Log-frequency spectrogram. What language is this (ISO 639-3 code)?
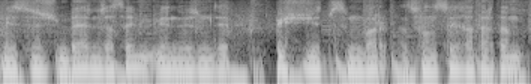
kaz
